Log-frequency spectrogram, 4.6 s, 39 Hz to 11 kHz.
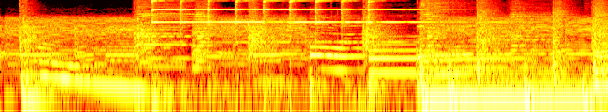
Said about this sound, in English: Aggressive bell ringing, that's what we need on Monday, final Monday of April, the 27th.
